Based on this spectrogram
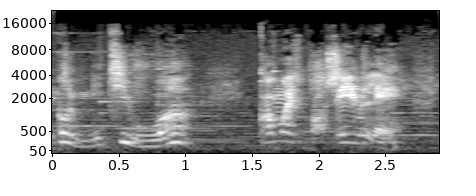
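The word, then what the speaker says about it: こんにちは: Si habéis estudiado bien el giriragana, sabréis que esto es ja en japonés. Esto es el giriragana. Ja. Entonces, yo acabo de escribir con niija, pero se dice con nichiua.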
